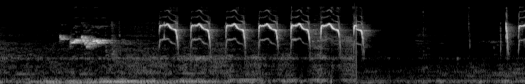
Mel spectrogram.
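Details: Sunda warbler uttering a sharp call used to lure others of its kind into singing: a soft lower trill, then seven quick shrill hooked notes, a silence and one more note.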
